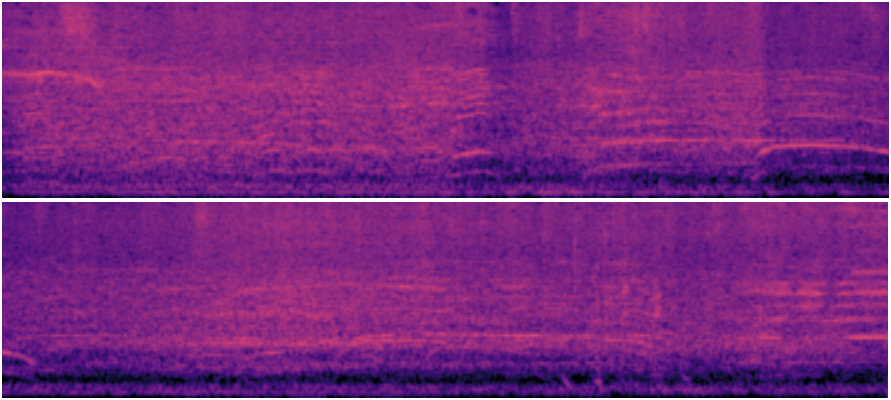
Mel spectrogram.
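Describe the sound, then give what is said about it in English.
A huge stadium crowd roars and cheers at the final whistle of a match won by Limerick over the Banner: a dense, loud, sustained wall of voices with individual shouts and whoops rising above it for the whole stretch. “Here's the moment the whistle went.”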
